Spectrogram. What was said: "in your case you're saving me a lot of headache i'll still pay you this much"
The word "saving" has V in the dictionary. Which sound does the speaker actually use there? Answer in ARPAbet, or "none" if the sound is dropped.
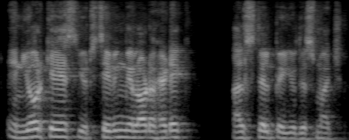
V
